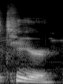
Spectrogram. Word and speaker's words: Tear: Oh, so it is Tear, like because it said like crying. Okay. Oh, I've been saying it wrong the whole time. I'm sorry. It is Tear, because they confirmed not like tearing paper. It is Tear, like crying.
